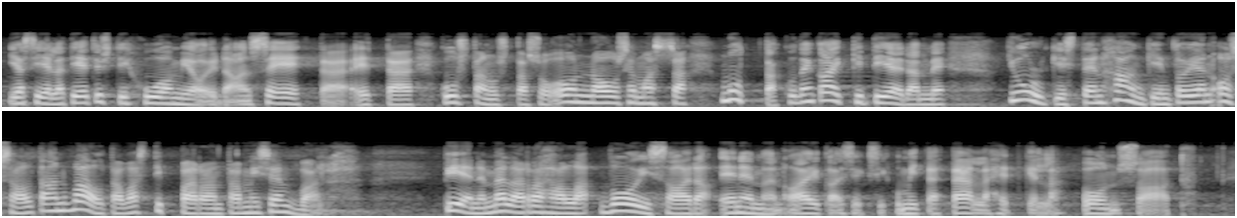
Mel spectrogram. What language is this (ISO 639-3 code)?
fin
